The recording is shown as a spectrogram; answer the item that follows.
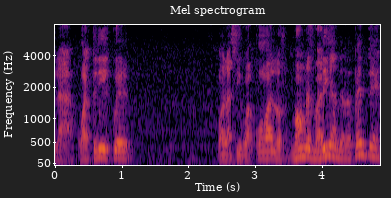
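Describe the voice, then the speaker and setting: Speaking at a very slow pace, a man uses a fairly high pitch and lively intonation. Noticeable background noise and audible room echo fill the recording. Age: 70s. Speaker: history teacher. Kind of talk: lecture. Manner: conversational, digressive.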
